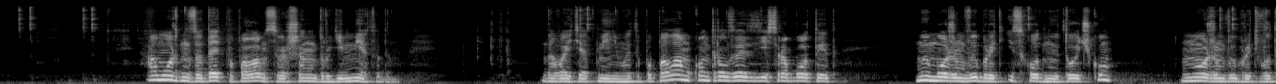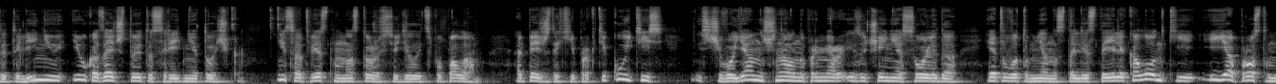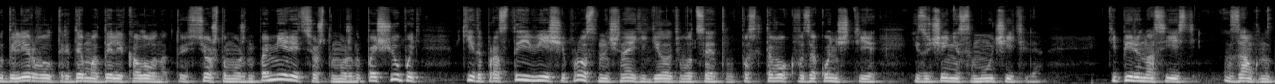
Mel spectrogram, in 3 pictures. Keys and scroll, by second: 3.6 ctrl+я, 5.1 ctrl+я.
